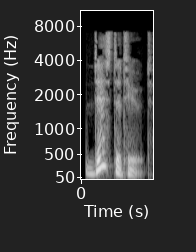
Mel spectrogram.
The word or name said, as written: destitute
